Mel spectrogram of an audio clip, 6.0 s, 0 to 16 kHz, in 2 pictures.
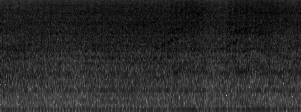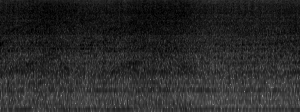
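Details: Royal Enfield GT650 twin on test ride after repair of starting, misfiring and stalling complaints, blown fuse replaced: loud steady beat with wind hiss, pulling evenly with no misfire; complaints resolved.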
